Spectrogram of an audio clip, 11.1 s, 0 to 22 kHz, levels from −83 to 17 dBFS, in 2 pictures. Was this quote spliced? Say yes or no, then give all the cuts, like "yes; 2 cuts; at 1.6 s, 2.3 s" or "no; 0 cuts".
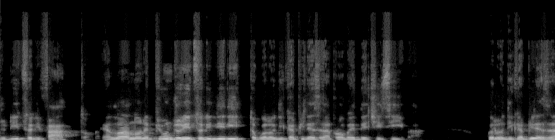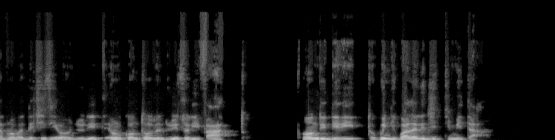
no; 0 cuts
